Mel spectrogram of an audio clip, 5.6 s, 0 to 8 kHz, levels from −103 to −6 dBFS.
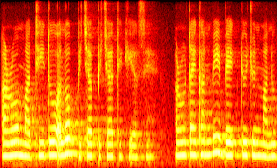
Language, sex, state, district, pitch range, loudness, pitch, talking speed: Nagamese, female, Nagaland, Dimapur, 215-240 Hz, -16 LUFS, 230 Hz, 160 wpm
